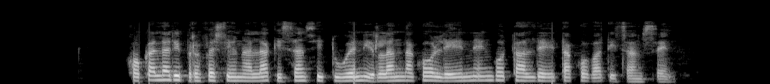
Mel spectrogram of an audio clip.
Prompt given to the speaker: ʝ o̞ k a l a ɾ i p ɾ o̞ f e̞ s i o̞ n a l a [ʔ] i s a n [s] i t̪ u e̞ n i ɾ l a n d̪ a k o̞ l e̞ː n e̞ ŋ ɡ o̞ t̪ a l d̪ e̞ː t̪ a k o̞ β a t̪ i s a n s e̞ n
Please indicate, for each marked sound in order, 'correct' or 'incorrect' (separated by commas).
incorrect, correct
